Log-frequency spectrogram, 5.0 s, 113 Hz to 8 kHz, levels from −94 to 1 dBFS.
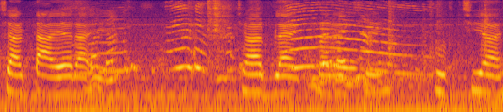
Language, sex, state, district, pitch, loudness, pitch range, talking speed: Marathi, female, Maharashtra, Mumbai Suburban, 240 Hz, -14 LUFS, 225-300 Hz, 95 wpm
